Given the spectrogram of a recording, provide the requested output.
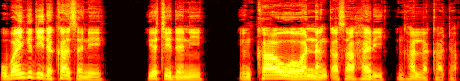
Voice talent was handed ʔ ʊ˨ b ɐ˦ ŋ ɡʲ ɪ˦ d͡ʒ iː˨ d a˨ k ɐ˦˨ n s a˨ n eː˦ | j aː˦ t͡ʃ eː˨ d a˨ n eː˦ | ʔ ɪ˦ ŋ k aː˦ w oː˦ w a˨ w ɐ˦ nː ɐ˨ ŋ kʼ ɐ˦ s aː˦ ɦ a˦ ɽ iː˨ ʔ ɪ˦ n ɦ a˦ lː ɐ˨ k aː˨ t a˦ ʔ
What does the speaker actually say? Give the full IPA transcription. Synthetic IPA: ʔ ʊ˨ b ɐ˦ ŋ ɡʲ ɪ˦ d͡ʒ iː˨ d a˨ k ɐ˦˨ n s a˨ n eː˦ | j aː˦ t͡ʃ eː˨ d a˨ n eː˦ | ʔ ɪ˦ ŋ k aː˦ w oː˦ w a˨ w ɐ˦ nː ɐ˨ ŋ kʼ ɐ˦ s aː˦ ɦ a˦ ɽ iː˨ ʔ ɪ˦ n ɦ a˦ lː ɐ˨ k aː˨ t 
